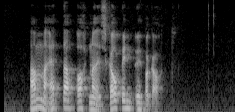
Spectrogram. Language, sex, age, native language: Icelandic, male, 30-39, Icelandic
